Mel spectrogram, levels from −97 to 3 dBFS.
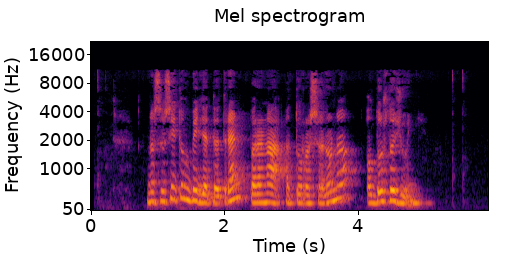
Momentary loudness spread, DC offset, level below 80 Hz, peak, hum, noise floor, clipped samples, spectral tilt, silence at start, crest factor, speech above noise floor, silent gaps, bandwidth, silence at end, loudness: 10 LU; under 0.1%; -66 dBFS; -8 dBFS; none; -64 dBFS; under 0.1%; -5 dB/octave; 0.85 s; 18 dB; 40 dB; none; 11.5 kHz; 0.85 s; -24 LUFS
